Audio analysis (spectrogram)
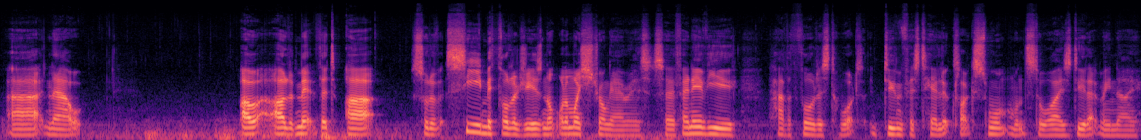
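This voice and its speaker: A man's voice: mid-range voice, fairly even intonation, moderate pace, sharp tone. A man giving casual, off-the-cuff game commentary as a video host, chatty and rambling with enthusiastic asides.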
